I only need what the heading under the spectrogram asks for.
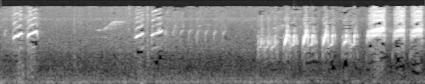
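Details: Flamboyan songbird singing in ombyokan style: short high chirps, then from two seconds a fast run of bright, sharp notes repeated several times a second, with quiet background hiss.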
